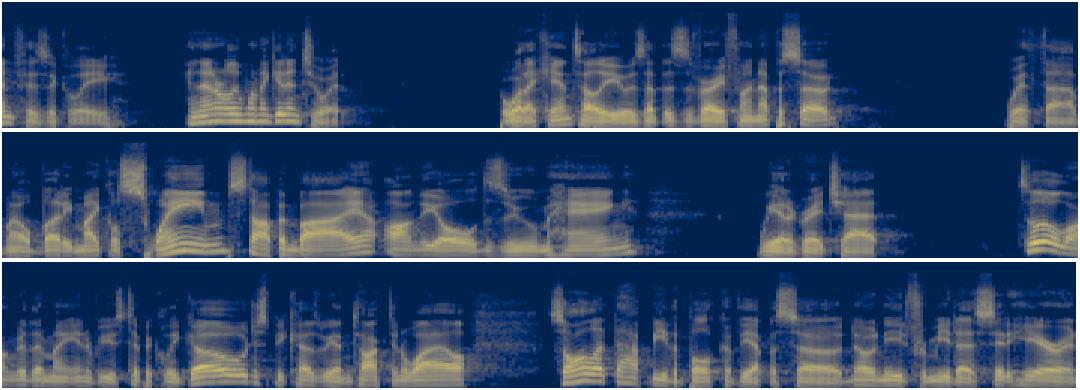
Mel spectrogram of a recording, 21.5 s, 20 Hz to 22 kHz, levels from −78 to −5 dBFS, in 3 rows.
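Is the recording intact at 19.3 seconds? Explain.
No. GSM phone buzz runs from 18.83 to 20.70 s. A nearby phone's 217 Hz radio bursts get rectified, adding a raspy, intermittent buzz about 32 dB below the speech.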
